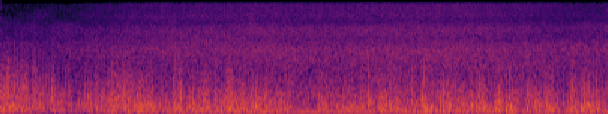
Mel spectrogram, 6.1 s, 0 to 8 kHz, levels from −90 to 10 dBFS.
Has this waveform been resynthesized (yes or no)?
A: yes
